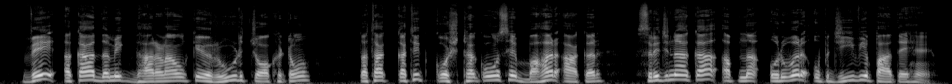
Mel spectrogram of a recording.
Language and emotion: Hindi, neutral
